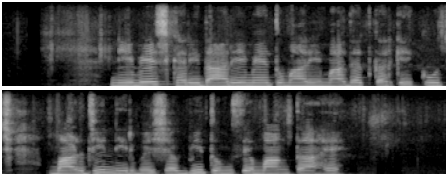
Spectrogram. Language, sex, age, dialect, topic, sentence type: Hindi, female, 18-24, Marwari Dhudhari, banking, statement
